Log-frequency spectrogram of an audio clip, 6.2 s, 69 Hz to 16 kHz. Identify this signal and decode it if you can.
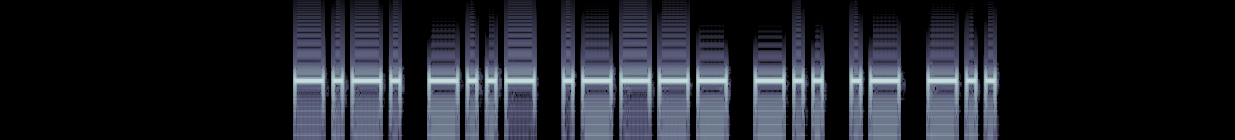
Morse code, heard as a keyed tone, about 25 wpm, 700 Hz. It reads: CX1DAD
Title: DXCC-100 Call Signs - 6 Characters - Repeated 2x - 25wpm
